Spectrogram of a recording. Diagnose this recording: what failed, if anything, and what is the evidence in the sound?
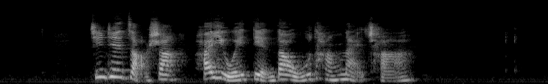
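Nothing seems to have failed here; I listened all the way along and there's no fault in the speech to point to at any stage of the chain.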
